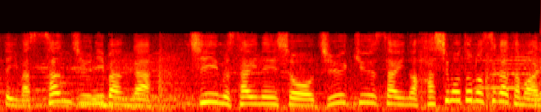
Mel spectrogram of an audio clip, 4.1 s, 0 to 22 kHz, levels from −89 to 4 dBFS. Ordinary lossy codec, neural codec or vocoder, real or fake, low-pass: none; none; real; 7.2 kHz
